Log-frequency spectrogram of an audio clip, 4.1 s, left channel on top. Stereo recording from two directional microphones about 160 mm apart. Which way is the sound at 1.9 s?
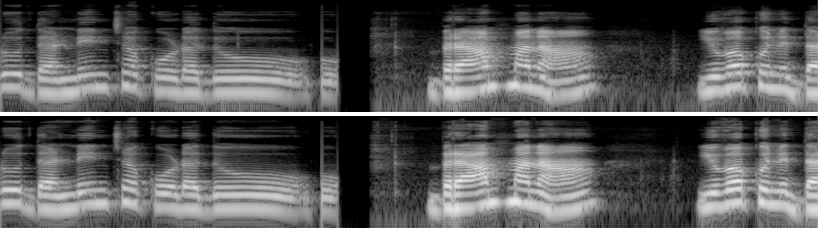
40° right (ahead or behind).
